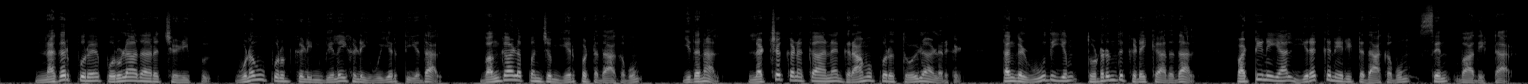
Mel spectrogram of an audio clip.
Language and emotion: Tamil, neutral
